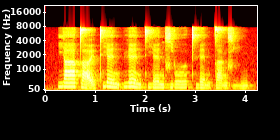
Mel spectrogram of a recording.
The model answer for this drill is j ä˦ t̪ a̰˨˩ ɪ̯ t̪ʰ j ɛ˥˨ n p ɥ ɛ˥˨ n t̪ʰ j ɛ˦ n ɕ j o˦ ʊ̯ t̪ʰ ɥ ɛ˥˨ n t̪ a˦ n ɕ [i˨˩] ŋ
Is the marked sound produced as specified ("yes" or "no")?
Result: no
